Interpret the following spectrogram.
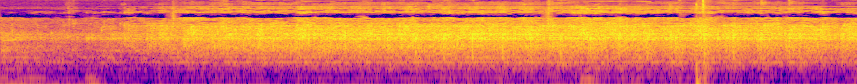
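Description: Audience applauding, swelling about a second in and then holding steady.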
